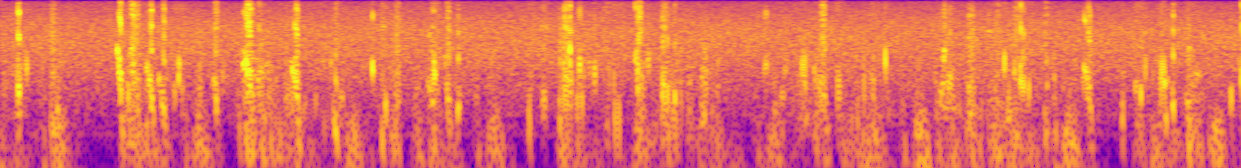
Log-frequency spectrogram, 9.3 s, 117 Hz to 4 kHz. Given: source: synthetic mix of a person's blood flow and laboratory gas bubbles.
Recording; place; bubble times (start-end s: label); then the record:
Doppler ultrasound of blood flow; precordium
0.09-0.24 s: bubbles
0.37-0.48 s: bubbles
0.84-1.41 s: bubbles
1.57-1.70 s: bubbles
1.77-2.60 s: bubbles
2.77-3.03 s: bubbles
3.20-3.51 s: bubbles
3.94-4.13 s: bubbles
4.16-4.49 s: bubbles
4.51-4.68 s: bubbles
4.75-5.11 s: bubbles
5.72-5.92 s: bubbles
5.98-6.36 s: bubbles
6.50-6.68 s: bubbles
6.99-7.75 s: bubbles
7.82-7.88 s: bubbles
8.10-8.25 s: bubbles
8.38-8.47 s: bubbles
8.49-8.63 s: bubbles
8.67-9.04 s: bubbles
9.21-9.32 s: bubbles
From the record:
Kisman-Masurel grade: 343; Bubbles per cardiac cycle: rolling drumbeat, 9 or more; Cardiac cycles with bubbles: 100%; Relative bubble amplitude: loud (0.450 to 0.775); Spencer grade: 3 (all of the cardiac periods contain showers or single bubble signals, but not dominating or overriding the cardiac motion signals); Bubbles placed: only in the low amplitude regions of the cardiac cycle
